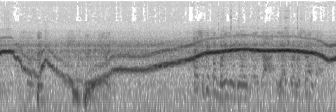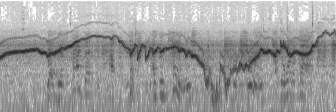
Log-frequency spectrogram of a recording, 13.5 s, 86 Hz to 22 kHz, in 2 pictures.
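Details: Hallicrafters S-40A shortwave receiver: a loud whistle slides up and down in pitch as the tuning moves, never dropping to a zero beat; the beat frequency oscillator will not zero beat, a strong heterodyne squeal needing repair.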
